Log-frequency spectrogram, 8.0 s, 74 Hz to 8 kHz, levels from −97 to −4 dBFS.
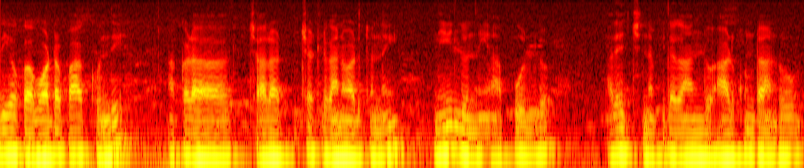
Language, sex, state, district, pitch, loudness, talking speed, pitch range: Telugu, male, Andhra Pradesh, Anantapur, 100 Hz, -33 LUFS, 95 wpm, 95-110 Hz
